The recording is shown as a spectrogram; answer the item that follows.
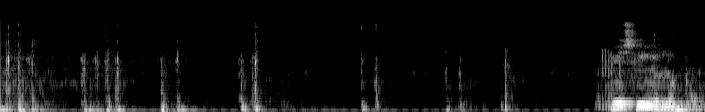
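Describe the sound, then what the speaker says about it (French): Tab key pressed on a computer keyboard while filling in address fields, heard as sparse, separate clicks and taps against a steady low hum, with a short burst of other noise at the end. "Puis on appuie sur le bouton table pour passer au champ suivant."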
